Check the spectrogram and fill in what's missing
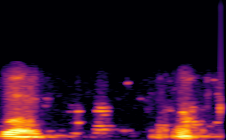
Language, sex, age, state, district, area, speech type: Goan Konkani, male, 60+, Goa, Tiswadi, rural, conversation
